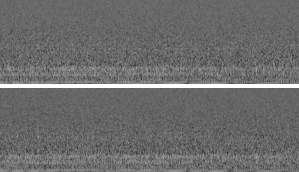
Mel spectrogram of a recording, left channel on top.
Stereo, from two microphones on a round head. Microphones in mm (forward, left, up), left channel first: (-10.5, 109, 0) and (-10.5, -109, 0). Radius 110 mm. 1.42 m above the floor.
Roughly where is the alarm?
No alarm in this recording.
